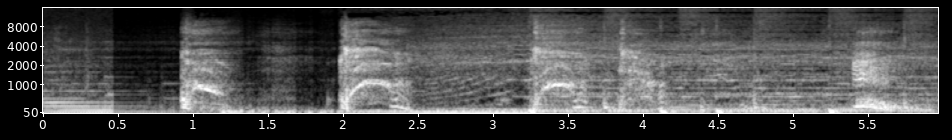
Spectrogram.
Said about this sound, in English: Ah, shit. Sorry about that. Coughing with the mic open. Excuse me, man.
